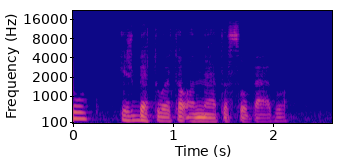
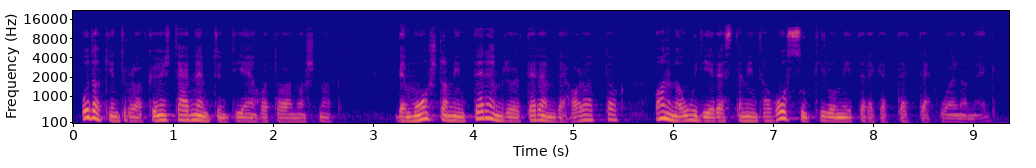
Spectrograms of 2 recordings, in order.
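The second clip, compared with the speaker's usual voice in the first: plain reading voice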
